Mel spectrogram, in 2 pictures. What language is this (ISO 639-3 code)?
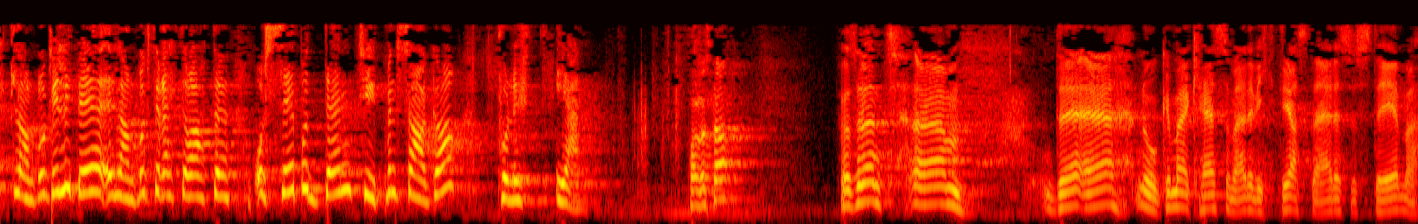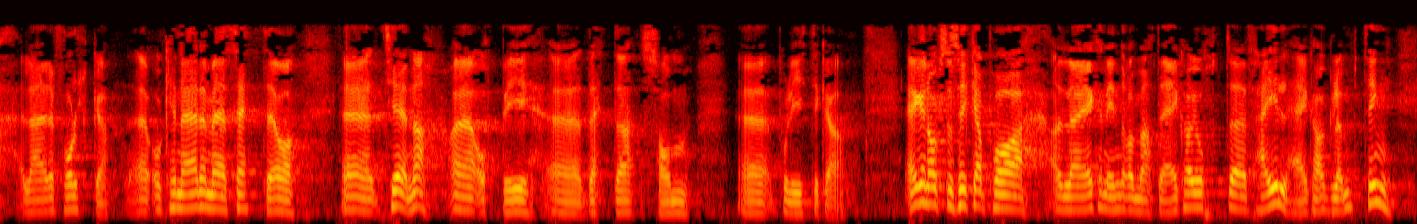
nor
